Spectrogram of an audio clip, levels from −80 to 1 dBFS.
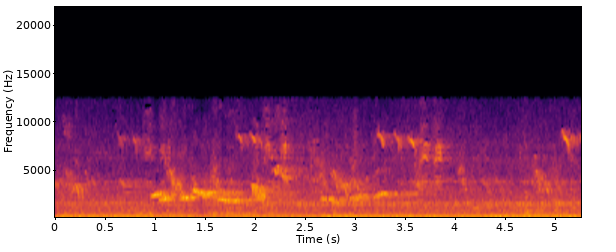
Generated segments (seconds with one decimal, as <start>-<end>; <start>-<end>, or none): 0.0-5.3

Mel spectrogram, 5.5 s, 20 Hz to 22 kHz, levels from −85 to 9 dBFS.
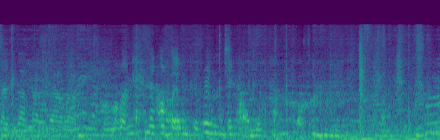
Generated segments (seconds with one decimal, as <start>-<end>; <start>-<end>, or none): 1.2-4.5

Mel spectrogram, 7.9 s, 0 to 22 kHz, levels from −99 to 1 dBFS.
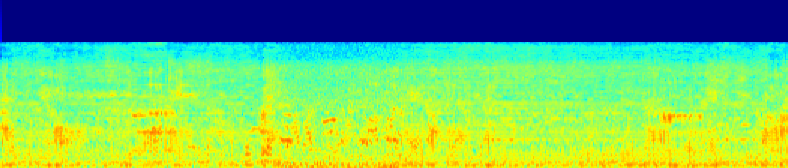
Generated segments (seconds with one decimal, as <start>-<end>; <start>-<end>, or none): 0.0-2.8; 4.0-7.9

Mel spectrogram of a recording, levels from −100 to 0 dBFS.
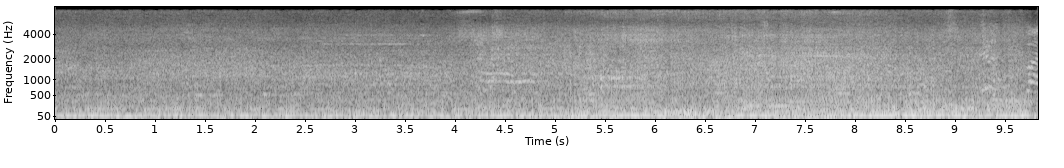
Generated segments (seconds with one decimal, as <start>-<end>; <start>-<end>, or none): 0.0-6.2; 6.8-7.2; 7.9-9.8

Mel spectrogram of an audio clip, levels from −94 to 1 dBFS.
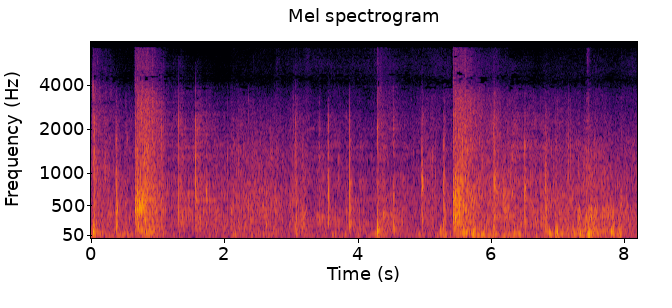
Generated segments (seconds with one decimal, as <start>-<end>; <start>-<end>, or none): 1.1-2.1; 3.3-4.8; 6.3-6.8

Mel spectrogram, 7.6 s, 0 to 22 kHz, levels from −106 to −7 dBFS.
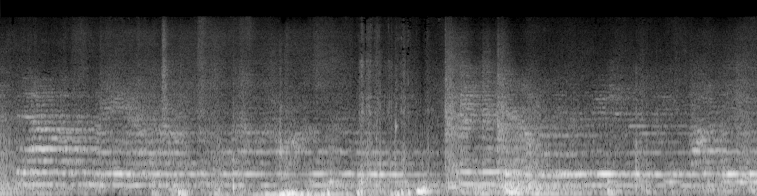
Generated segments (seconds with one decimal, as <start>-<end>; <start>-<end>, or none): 1.0-3.5; 4.4-5.4; 6.9-7.6

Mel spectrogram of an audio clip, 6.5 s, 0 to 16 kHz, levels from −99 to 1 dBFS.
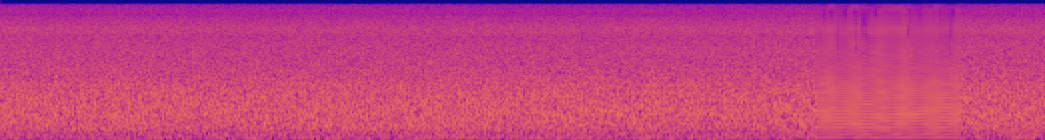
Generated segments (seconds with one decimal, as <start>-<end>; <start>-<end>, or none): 5.1-6.0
